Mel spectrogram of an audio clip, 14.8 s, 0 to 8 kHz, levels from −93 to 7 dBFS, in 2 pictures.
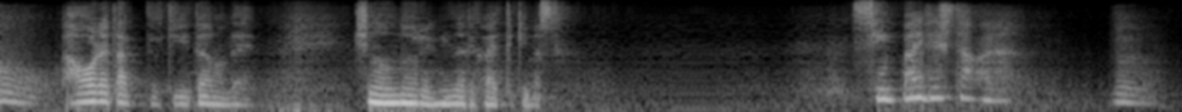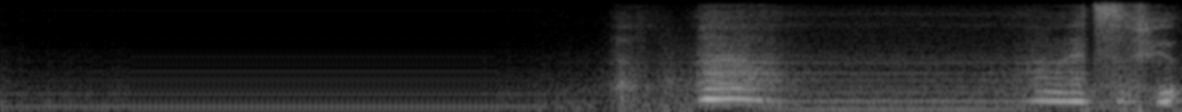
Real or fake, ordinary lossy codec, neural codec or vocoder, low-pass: fake; Opus, 16 kbps; codec, 16 kHz, about 1 kbps, DyCAST, with the encoder's durations; 7.2 kHz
